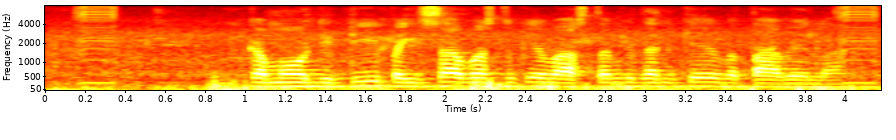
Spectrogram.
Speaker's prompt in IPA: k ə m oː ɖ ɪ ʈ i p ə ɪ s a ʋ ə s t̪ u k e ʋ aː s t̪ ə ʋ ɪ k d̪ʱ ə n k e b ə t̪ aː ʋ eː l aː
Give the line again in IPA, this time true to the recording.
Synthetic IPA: k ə m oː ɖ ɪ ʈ i p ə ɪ s a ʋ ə s t̪ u k e ʋ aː s t̪ ə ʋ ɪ k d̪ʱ ə n k e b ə t̪ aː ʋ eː l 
